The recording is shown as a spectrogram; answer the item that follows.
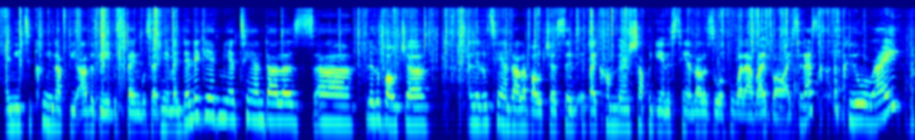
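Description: The woman talks at a fairly quick pace and fairly low pitch with ordinary pitch variation. Noticeable background noise is present. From Bermuda. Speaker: doll hobby vlogger. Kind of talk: casual vlog. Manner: animated. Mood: cheerful, chatty. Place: home room. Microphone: camera far.

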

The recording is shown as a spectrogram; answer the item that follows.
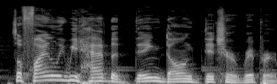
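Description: Faint background music runs throughout. Over it, a man talks at a moderate speed. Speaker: video game commentator. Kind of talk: commentary. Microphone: handheld.

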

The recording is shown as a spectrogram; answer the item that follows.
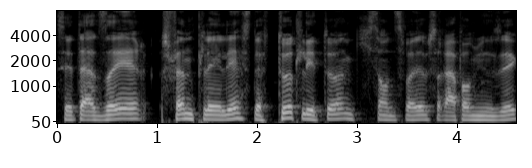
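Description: This man speaks with a Quebec accent at a fairly low pitch. The recording is very clean, with a silent background. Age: 40s. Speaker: musician. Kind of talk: casual chat.

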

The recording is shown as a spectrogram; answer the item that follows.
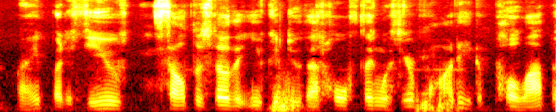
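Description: Loud background noise accompanies a man who talks fairly quickly, his voice dry and free of echo. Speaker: golf coach. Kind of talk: tutorial. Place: open country.

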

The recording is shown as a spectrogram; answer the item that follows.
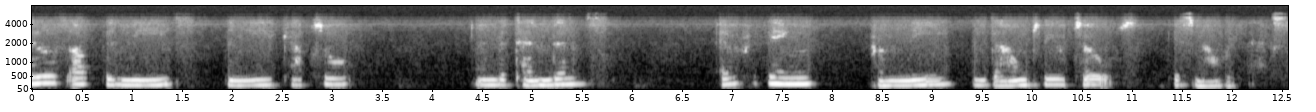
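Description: A woman speaks at a very slow pace, with long, frequent pauses, at medium pitch and with ordinary pitch variation. Her voice is somewhat breathy. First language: not English. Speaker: meditation guide. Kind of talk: guided relaxation. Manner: slow, soft-spoken.

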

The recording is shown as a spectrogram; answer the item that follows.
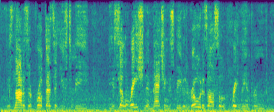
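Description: Loud background noise surrounds a man's voice. The sound is dry with no echo. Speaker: car vlogger. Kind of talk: commentary. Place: car. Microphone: camera far.

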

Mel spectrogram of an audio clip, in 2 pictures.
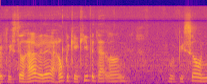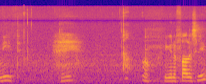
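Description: Speech at a moderate pace is broken by long, frequent pauses over light background noise. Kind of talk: talking softly to a baby. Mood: tender, affectionate. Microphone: phone near.

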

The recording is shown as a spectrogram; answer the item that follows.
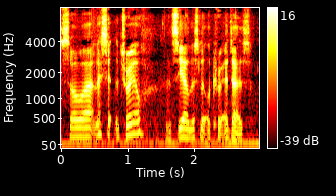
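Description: A man speaks in a dry sound with no echo, over light background noise. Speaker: toy car reviewer. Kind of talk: product review commentary. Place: forest. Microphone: phone near.

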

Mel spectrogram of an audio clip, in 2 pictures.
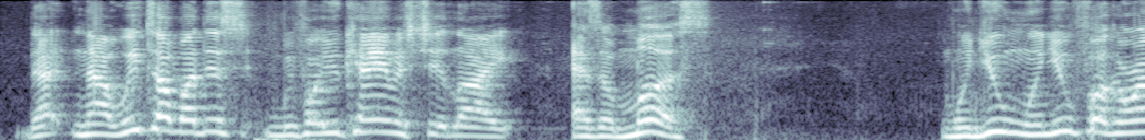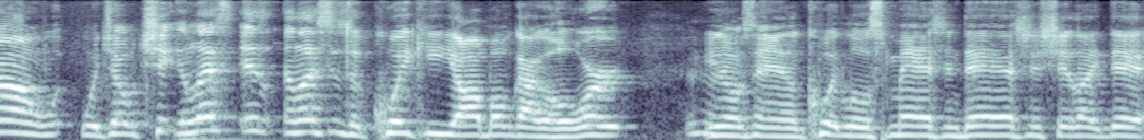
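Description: A man's raised, projected voice, high-pitched, at a very fast pace with ordinary pitch variation. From Detroit. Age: 30s. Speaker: podcast host. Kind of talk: casual chat. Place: studio. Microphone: studio mic.

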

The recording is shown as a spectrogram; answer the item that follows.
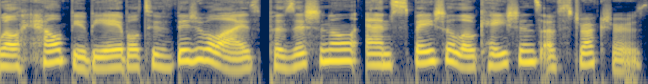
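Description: This woman uses a normal speaking voice at a medium pitch. She speaks at a moderate pace with lively intonation. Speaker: voice actor. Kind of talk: educational narration. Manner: clear, explanatory.

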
